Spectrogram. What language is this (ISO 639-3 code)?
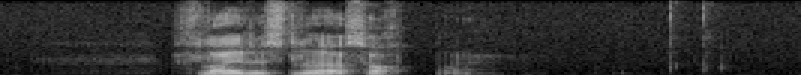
fao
